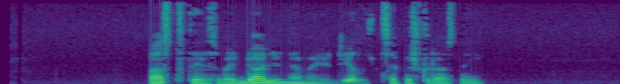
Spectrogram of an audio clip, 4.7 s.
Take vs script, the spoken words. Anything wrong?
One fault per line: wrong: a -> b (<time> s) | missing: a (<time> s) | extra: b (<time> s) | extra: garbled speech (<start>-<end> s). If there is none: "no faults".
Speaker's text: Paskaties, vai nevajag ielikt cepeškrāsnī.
extra: gaļu (1.9 s)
